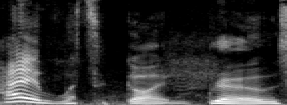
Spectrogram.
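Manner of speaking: raspy, rasping voice. Showing how a famous YouTuber sounded in the beginning: PewDiePie voice. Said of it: "That's his voice in the beginning".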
